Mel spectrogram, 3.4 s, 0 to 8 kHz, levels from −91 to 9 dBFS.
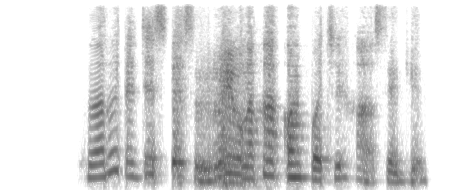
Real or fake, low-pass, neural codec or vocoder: fake; 7.2 kHz; codec, 16 kHz, 0.5 kbps, X-Codec, HuBERT features, trained on general audio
